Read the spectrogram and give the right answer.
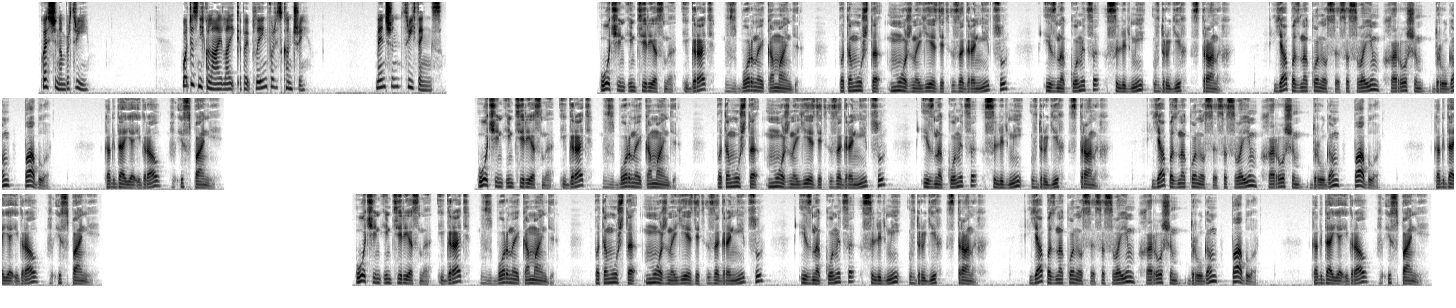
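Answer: Travelling abroad, meeting people in other countries, he met his good friend Pablo in Spain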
